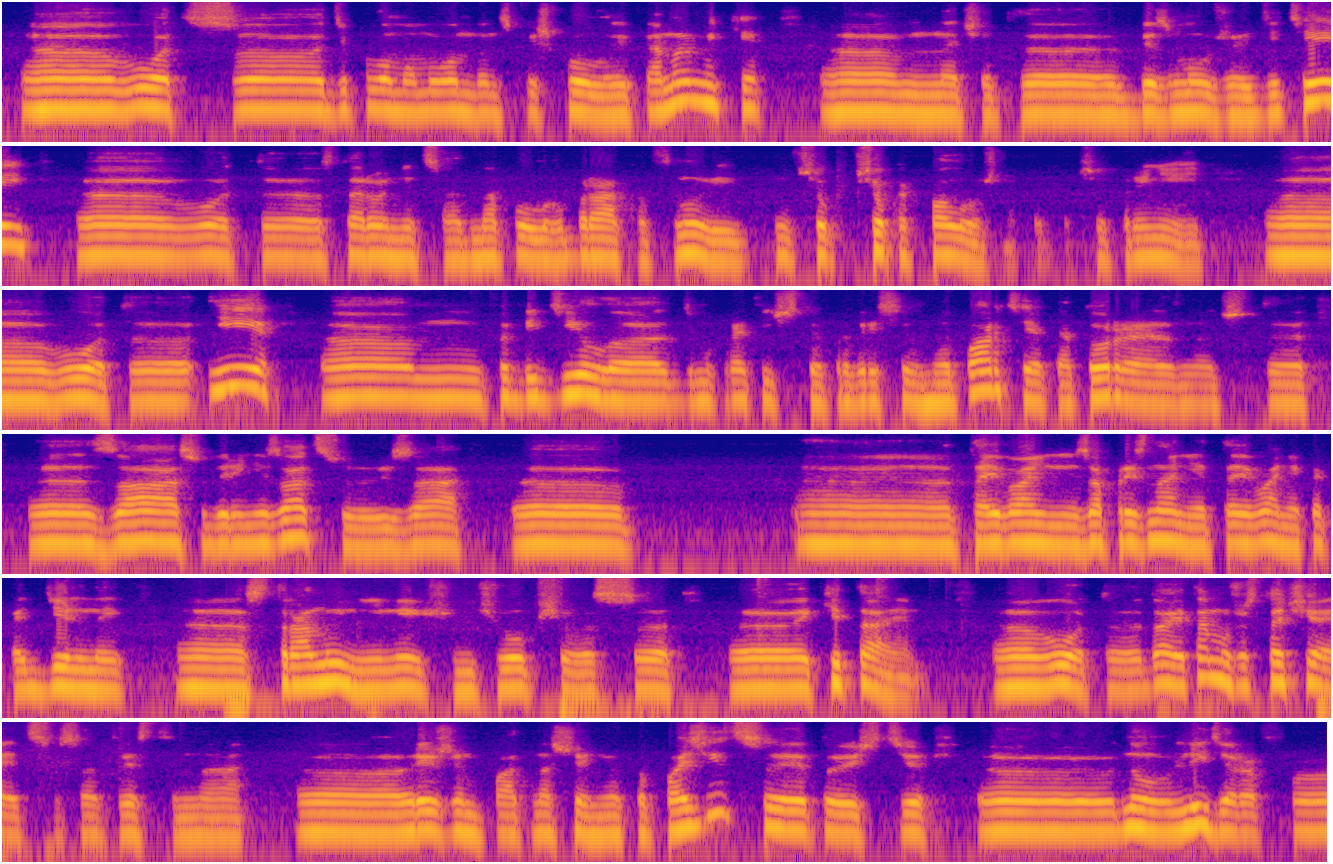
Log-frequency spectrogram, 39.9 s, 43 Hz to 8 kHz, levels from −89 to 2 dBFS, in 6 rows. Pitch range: 125-140 Hz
